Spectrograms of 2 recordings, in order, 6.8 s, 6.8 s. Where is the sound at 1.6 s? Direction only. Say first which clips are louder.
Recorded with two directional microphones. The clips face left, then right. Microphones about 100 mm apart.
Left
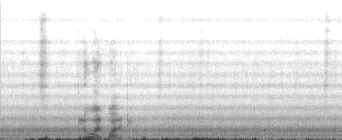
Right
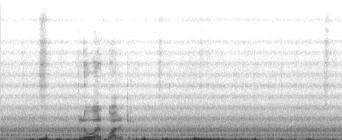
Right 6 dB; 20° right (ahead or behind).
